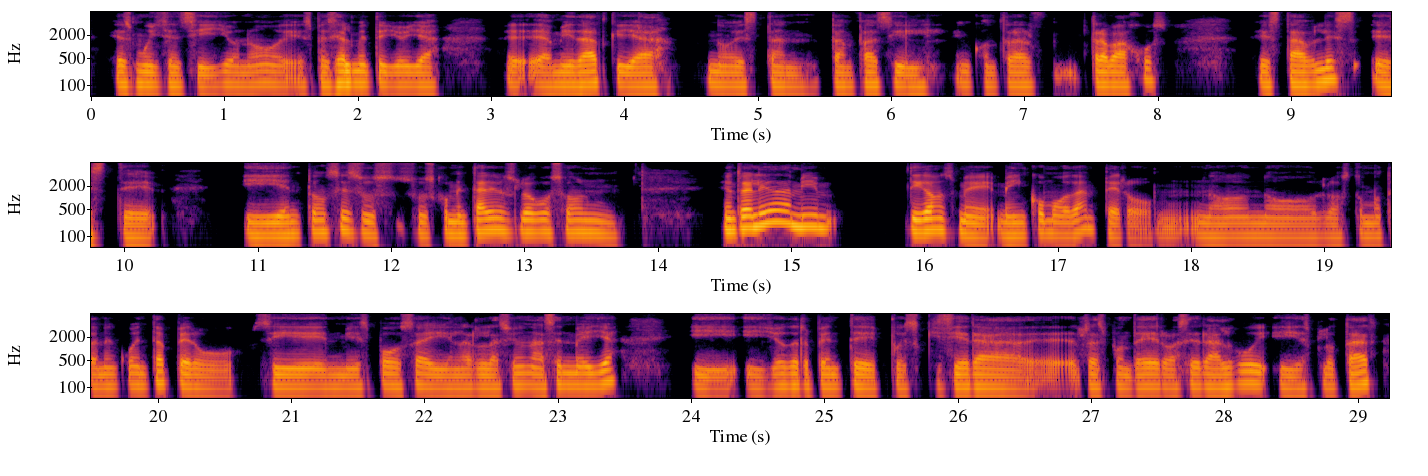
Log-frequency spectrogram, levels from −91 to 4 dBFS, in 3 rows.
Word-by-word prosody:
es 110 -1 0
muy 110 -2 +2
sencillo, 105 +1 -2
¿no? 110 +1 -2
Especialmente 115 +2 +2
yo 110 0 +1
ya, 110 -1 +1 0.5
eh, 110 - +1
a 105 - -1
mi 110 +1 +2
edad, 115 +2 +6
que 110 - 0
ya 105 -1 +2 0.2
no 110 -2 -1
es 105 - -3
tan 100 -2 -5
tan 105 -2 -2
fácil 105 -2 -2
encontrar 110 -1 -3 0.4
trabajos 110 +4 +3 0.6
estables, 115 - +2
este, 100 -2 -1 0.6
y 115 -1 +2
entonces 135 +5 -1
sus 120 -4 -2
sus 135 - -6
comentarios 140 +5 +2
luego 140 0 +4
son 130 -5 -2 0.7
en 150 -1 +5
realidad 205 +8 +8
a 225 - +4
mí, 180 -1 +5 0.7
digamos, 145 -1 +5
me 110 -4 +2
me 115 -1 0
incomodan, 125 +5 0
pero 105 -3 -2 0.3
no 110 0 -3
no 105 -1 -4
los 105 0 -8
tomo 110 -1 -5
tan 110 0 -3
en 110 - -3
cuenta, 120 +3 0
pero 100 -6 0
sí 105 -1 +1
en 105 +1 -4
mi 105 - -2
esposa 115 +1 -1
y 100 -1 -1
en 100 - -4
la 105 - -2
relación 105 +3 -2
hacen 120 +3 -1
mella, 120 +6 +3 0.5
y 95 -2 -4
y 105 -3 -6
yo 110 +2 -2
de 115 - +3
repente, 110 -2 0
pues, 95 -2 -5
quisiera 105 -3 0 0.5
responder 110 0 -1
o - - -2
hacer 110 +1 -1
algo 110 +5 +1
y 105 -5 -5
explotar, 110 +6 0
110 Hz, 140 wpm, -23 LUFS, 105-120 Hz, 0.7 s, realidad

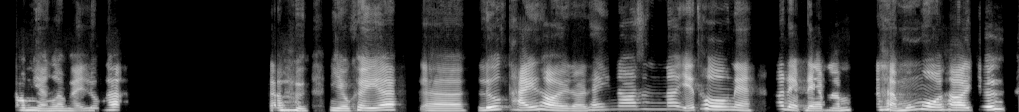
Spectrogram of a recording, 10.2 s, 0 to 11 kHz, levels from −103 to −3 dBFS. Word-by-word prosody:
Công 235 -1 -1
nhận 190 -4 -2
là 200 0 -2
vậy 175 +1 -4
luôn 215 +1 -10
á. 260 +2 +2 1.5
Ừ, 230 0 -2 0.5
nhiều 205 -3 -1
khi 220 -1 +2
á, 260 +2 +5 0.2
ơ, 195 -1 0
lướt 250 +7 +3
thấy 265 +1 +3
thôi 240 -9 +4
rồi 185 -1 -3
thấy 270 +3 -6
nó 315 0 -2
s - - -17 0.3
nó 320 - -1
dễ 235 -5 0
thương 290 -4 +2
nè, 230 -5 +1 0.3
nó 330 - -2
đẹp 235 -8 +1
đẹp 195 -2 +3
lậm 205 0 -3 0.3
à, 270 -4 +2
muốn 240 +9 -3
mua 270 -5 +3
thôi 245 -3 +5
chứ 300 +4 +3
240 Hz, 180 wpm, -21 LUFS, 210-280 Hz, 1.5 s, á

